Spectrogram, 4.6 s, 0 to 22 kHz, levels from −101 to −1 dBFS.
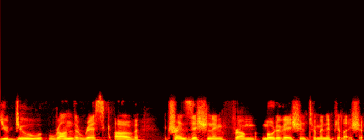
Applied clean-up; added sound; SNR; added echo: neural mask model Resemble Enhance denoiser.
